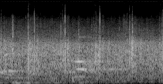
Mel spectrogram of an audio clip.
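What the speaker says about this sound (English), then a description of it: "clapping in the booth" A commentator claps in the booth during a men's table tennis team match, a quick run of sharp, close hand claps repeating several times.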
